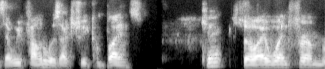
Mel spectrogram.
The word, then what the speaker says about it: Complawiance: so it's called compliant like it's spelled it's pronounced compliance um i can the only thing i can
